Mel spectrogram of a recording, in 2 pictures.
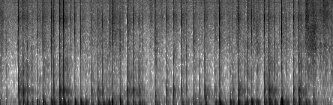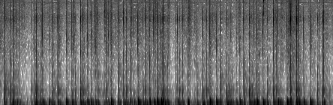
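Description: Fingertips tap rapidly on the smooth grey rubbery sole of a grey slipper with a fuzzy fleece lining, held in the hand. The taps are soft, dull and low thunks with almost no ring, coming in quick, uneven bursts with brief pauses.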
